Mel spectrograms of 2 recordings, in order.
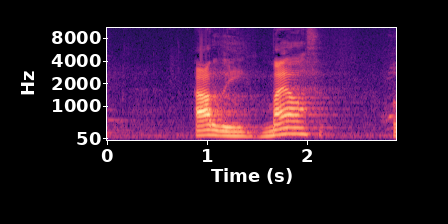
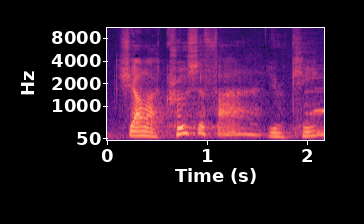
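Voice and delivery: grave, hushed question; 3 semitones lower, 10 dB quieter than usual. Retold or imitated. Preacher repeats Pilate's question without the mockery, quietly. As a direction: let the question sink in quietly. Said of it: "not in the same way that I said it".

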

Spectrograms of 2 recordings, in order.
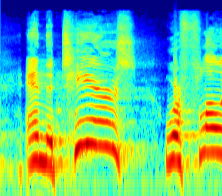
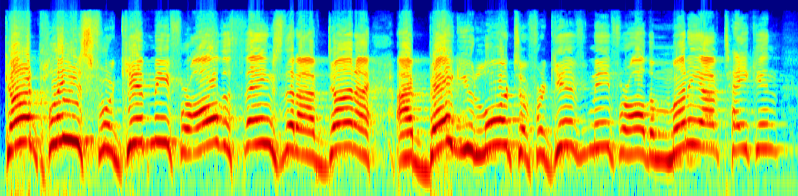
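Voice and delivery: loud, higher-pitched cry for forgiveness, easing at the end; desperate, anguished prayer of repentance; anguished plea; 3 semitones higher, 5 dB louder than usual. Acted. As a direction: beg God for mercy at full voice. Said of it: "with a fit of anguish, he just says".

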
